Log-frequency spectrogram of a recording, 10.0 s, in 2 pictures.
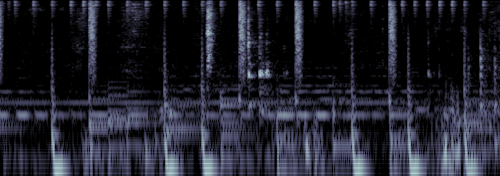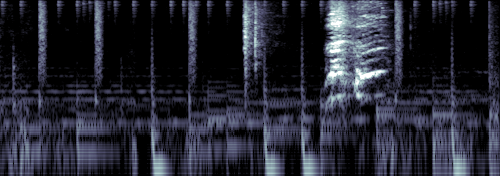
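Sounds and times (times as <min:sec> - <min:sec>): steady drum beat: 0:00.0 - 0:07.2
music with held tones: 0:00.0 - 0:10.0.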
